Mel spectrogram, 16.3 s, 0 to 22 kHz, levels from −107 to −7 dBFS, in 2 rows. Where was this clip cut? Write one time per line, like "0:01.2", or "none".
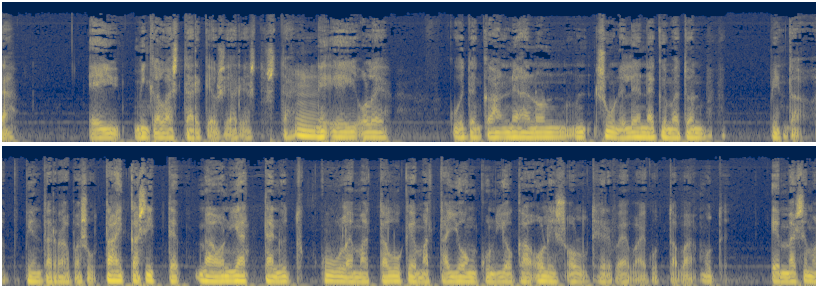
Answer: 0:10.0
